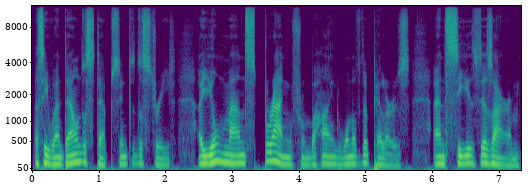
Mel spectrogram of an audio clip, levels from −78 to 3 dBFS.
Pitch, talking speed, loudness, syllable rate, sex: 105 Hz, 190 wpm, -20 LUFS, 4.3 syllables/s, male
